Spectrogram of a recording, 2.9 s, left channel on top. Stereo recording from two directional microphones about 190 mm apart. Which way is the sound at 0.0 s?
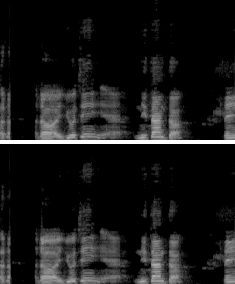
20° right (ahead or behind).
